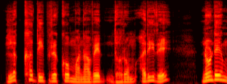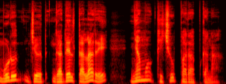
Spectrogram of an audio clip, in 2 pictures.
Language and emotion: Santali, neutral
